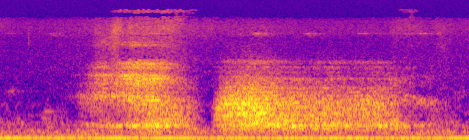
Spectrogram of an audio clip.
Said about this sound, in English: I've yawned like seven times already today. In during just in this podcast from like from beginning to start from beginning to this point, like I've yawned like seven times. Again, I'm still exhausted, okay?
